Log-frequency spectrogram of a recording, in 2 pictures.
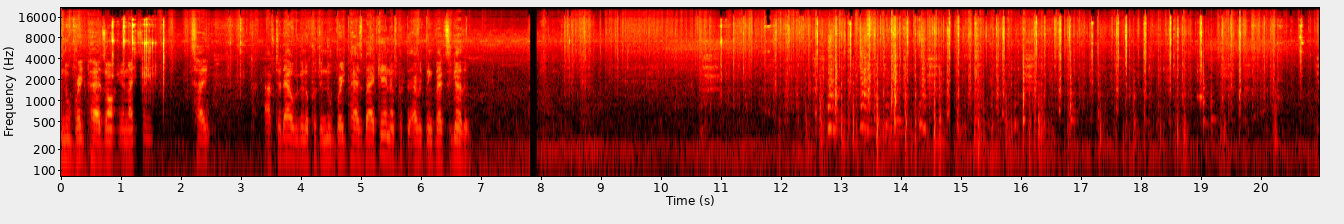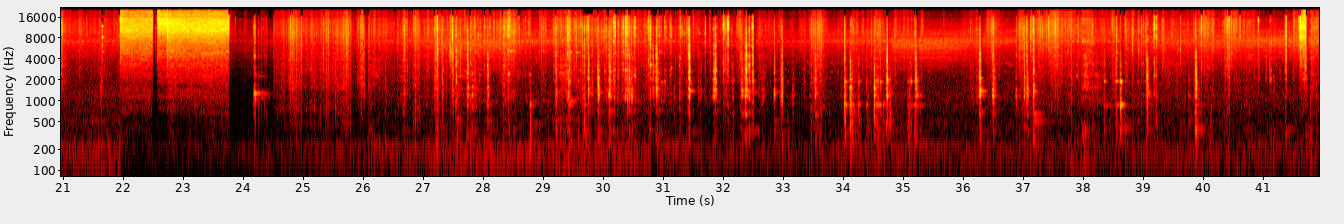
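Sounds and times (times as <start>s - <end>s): tools and brake parts clinking: 0.0s - 1.9s, 2.6s - 3.3s, 10.5s - 21.9s, 24.2s - 24.6s, 25.3s - 35.4s, 36.1s - 41.9s
loud hiss: 21.9s - 23.8s.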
